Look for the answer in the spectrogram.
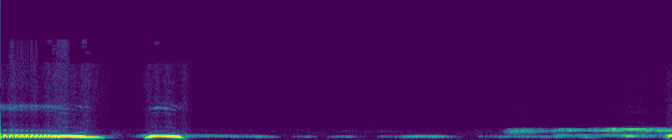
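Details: Spotted dove cooing to provoke fighting and prompt other doves to start cooing: a loud, low, hollow coo sliding downward, then a short arched coo and fainter trailing notes, with a higher steady tone near the end.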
